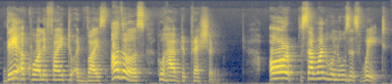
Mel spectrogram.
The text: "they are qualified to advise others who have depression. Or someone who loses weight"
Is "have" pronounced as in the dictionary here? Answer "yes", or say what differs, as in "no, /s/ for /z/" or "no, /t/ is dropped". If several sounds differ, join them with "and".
yes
